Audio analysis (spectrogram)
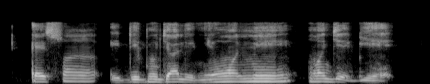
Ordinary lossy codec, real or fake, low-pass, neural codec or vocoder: none; fake; 7.2 kHz; codec, 16 kHz, 4 kbps, X-Codec, HuBERT features, trained on general audio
